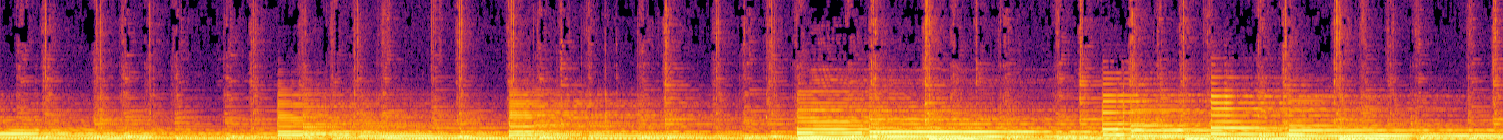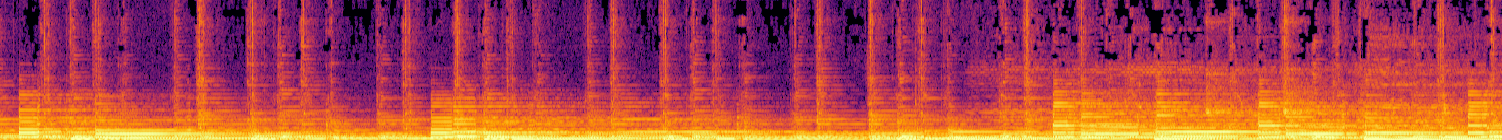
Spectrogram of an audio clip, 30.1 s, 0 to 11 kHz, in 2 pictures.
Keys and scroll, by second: 19.1 m, 29.8 q.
